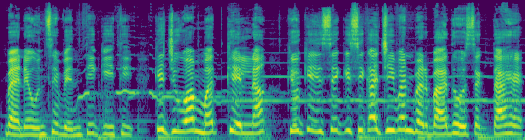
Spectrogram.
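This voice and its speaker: A woman's voice: high voice, wildly swooping pitch, moderate pace, fairly bright tone, soft background music, heavily acted. A woman voicing a sorrowful, loyal wife who runs an inn, in a moral story. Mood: hurt reproach. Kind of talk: dramatised Hindi moral story.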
